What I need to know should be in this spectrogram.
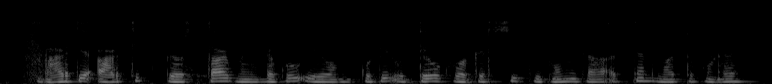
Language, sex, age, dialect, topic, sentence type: Hindi, male, 25-30, Garhwali, banking, statement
